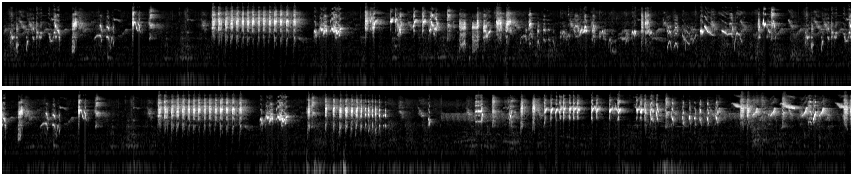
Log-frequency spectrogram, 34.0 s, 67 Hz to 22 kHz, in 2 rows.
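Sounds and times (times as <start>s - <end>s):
budgerigar chattering: 20.1s - 24.7s.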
